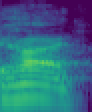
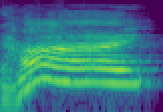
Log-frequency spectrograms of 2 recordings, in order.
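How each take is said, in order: First: Hi said low and flat, unimpressed; flat cold hi. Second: High, loud bright greeting; chirpy hi. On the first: Him answering her greeting, put off and cold. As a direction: drop the word Hi down, cool and curt. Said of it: "I was like". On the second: Coworker sticking her head in the door, chirpy. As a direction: pop the word Hi up high and cheery. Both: Retold or imitated.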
